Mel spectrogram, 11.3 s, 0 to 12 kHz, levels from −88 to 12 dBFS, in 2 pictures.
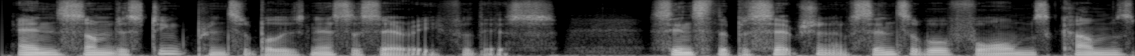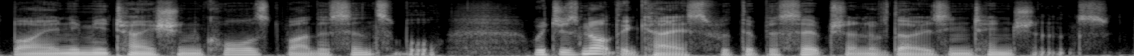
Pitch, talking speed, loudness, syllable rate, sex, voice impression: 100 Hz, 175 wpm, -20 LUFS, 5.5 syllables/s, male, masculine, adult-like, cool, slightly intellectual, sincere, slightly friendly, slightly sweet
